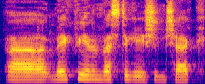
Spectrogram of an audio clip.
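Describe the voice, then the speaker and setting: A game master narrating a tabletop game in a casual, halting way, full of fillers. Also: mid-range voice, little pitch movement.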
